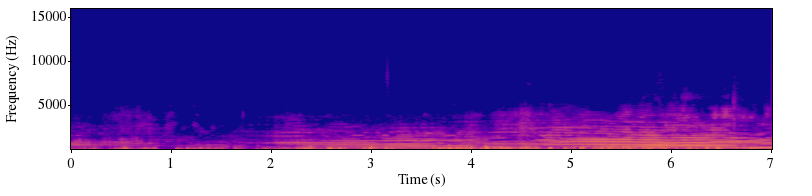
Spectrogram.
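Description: A small engine drones overhead, growing louder and higher.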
